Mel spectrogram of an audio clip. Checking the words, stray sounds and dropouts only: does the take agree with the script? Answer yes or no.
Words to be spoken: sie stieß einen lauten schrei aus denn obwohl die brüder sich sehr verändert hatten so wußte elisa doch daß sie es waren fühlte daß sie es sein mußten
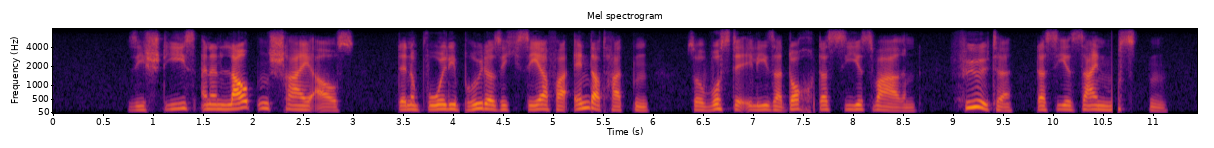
no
